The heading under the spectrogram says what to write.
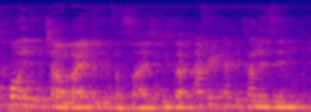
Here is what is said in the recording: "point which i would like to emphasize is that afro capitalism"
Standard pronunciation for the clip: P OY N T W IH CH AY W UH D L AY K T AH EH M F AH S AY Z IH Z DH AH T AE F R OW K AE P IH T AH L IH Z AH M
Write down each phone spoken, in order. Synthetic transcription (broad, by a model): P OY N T W IH CH AY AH L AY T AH EH M F AH S AY Z IH Z DH AH T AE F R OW K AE P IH T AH L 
